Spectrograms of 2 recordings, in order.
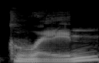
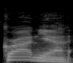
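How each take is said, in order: First: "grain" as one English syllable, rhyming with rain; American English phonetics. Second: "Grania" in two syllables, GRAHN-yuh; Irish name pronunciation. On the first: Reader sounding out an Irish name by English spelling, phonetic "grain". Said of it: "read this with American English phonetics". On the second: Reader correcting the English reading, "Grania" said GRAHN-yuh. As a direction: say "Grania" with an ah and a ny sound. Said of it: "it's pronounced Grania and is Irish". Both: Shown as a demonstration.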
